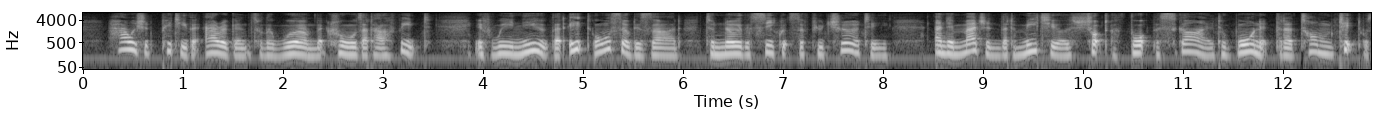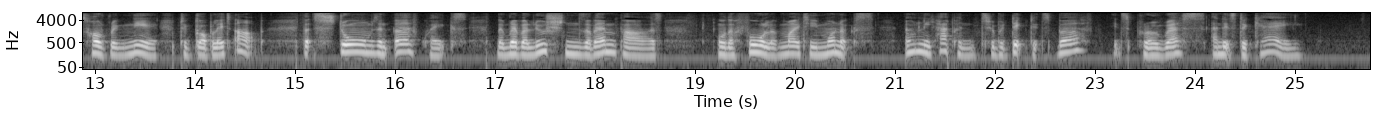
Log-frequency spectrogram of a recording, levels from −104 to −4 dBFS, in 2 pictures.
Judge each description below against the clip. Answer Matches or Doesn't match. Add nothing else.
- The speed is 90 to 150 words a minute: Doesn't match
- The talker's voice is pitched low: Doesn't match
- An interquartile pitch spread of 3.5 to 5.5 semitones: Matches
